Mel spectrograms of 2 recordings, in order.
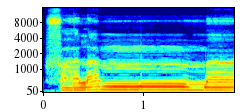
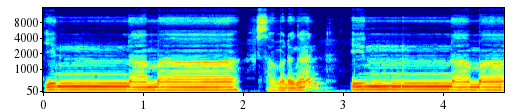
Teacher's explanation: dibaca sedikit ditekan dan ditahan di huruf yang sama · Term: Tasydid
